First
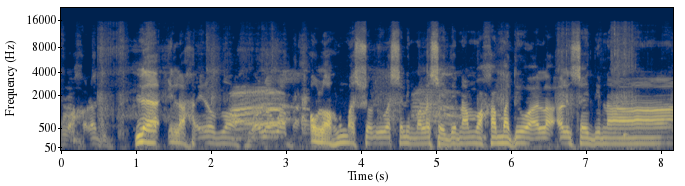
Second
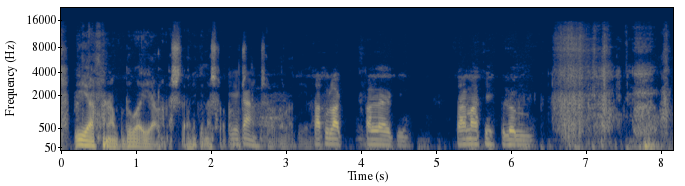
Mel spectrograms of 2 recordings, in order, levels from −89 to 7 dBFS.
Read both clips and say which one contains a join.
second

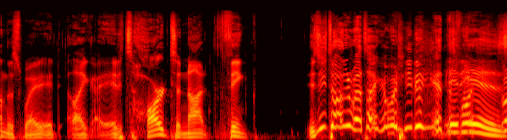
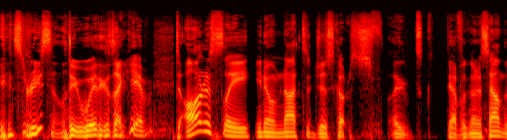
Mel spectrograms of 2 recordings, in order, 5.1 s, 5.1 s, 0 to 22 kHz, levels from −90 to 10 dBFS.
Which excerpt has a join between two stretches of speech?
second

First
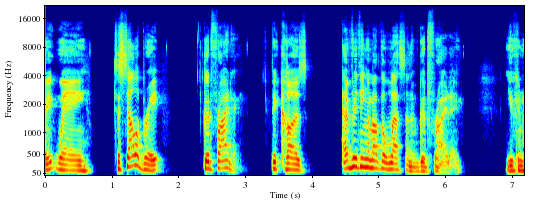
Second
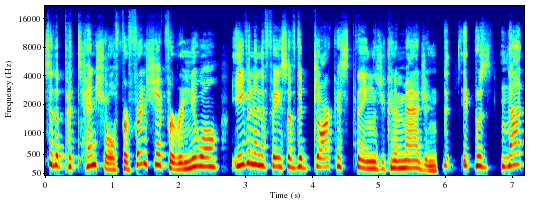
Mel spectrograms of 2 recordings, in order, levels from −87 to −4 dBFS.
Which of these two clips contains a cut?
second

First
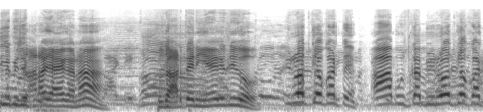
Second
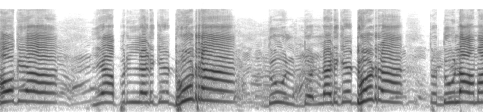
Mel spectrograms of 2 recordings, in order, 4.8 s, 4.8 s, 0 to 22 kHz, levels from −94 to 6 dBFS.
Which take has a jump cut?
first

